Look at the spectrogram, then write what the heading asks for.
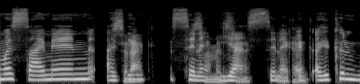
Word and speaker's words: Sinek: Sinek.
